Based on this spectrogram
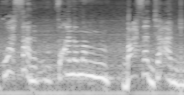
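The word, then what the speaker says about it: croissant: Croisant daw. Croisant. Ah quasant po. Croisant. Kwasan.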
